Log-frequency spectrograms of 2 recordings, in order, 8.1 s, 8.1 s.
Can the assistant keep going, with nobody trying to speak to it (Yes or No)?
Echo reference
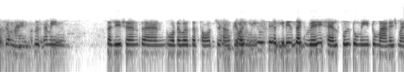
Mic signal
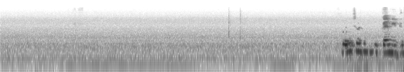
No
